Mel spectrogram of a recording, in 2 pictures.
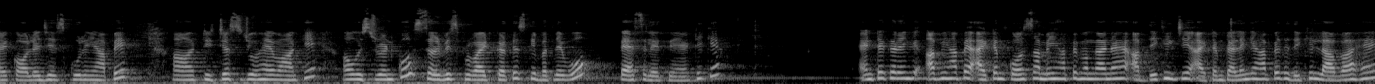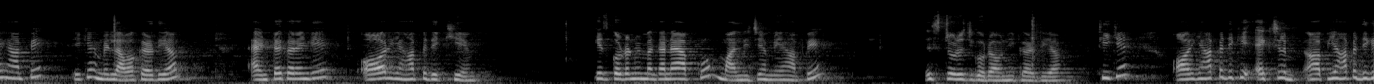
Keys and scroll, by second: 7.4 Return, 12.2 l, 14.9 Return, 17.3 Return, 19.4 BackSpace, 21.6 Down, 24.0 Return.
